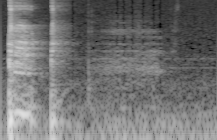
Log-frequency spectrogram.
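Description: A man's short throaty cough right at the start, followed by a second brief burst about half a second later, then only a low steady hum.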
